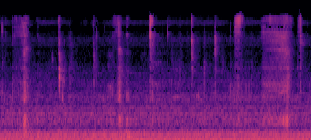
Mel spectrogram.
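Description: Close-up eating sounds: chewing and smacking on spicy seafood, with short, sharp clicks about every half second to second and a brief hiss near the end, over a steady low hum.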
